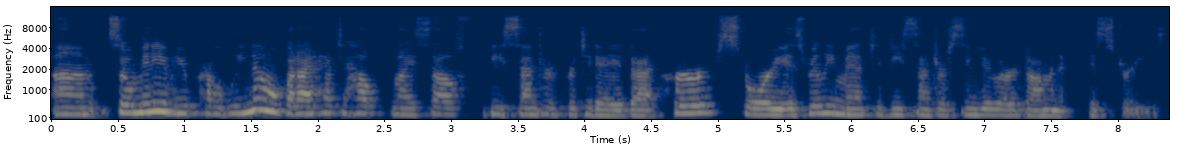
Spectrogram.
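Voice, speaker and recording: Moving at a fairly quick pace, a woman speaks at medium pitch with ordinary pitch variation. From Quebec, Canada. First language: French. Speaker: library dean and leadership speaker. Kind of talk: personal leadership talk.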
